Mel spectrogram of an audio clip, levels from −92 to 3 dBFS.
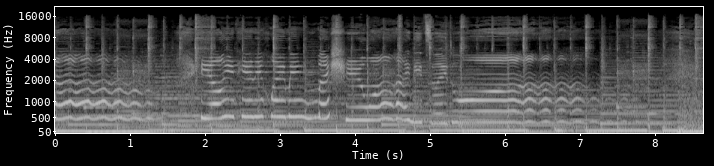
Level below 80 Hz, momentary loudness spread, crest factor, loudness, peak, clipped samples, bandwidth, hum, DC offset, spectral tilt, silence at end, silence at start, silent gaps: -32 dBFS; 7 LU; 14 dB; -25 LUFS; -10 dBFS; under 0.1%; 17.5 kHz; none; under 0.1%; -4.5 dB/octave; 0 s; 0 s; none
